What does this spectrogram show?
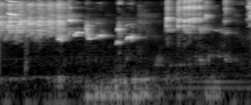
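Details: Local orange-headed thrush singing, a recording meant to prompt silent birds to sing. A high rasping burst opens, followed by short rising and falling whistles, a brief pause, then another loud, scratchy phrase.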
